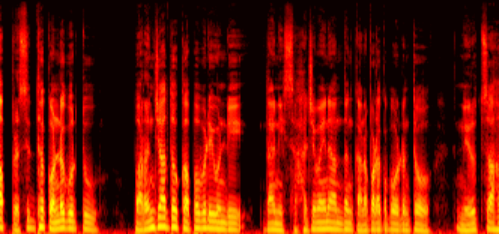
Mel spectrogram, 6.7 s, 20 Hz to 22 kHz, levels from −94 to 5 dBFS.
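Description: No technical faults occur at any point in the speech, so there is nothing to describe in time order.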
